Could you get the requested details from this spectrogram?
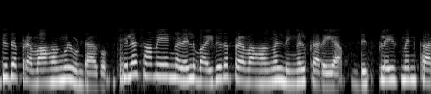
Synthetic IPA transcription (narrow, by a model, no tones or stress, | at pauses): d̪juðɐprɐʋaːɦɐŋːɐɭuɳɖaːɣumt͡ɕilɐsɐmɐjɐŋːɐɭilʋɐjd̪juðɐprɐʋaːɦɐŋːɐɭniŋːɐɭkɐrijaːmɖispleːsmɐnkɐ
